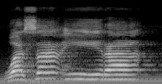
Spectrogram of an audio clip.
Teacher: dibaca dengan tarqik wasaira karena dia Ro yang sebelumnya kasrah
